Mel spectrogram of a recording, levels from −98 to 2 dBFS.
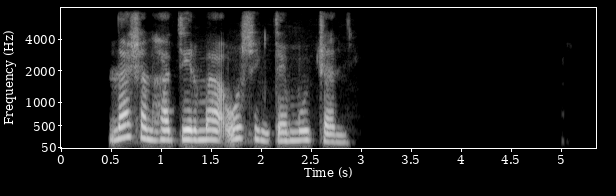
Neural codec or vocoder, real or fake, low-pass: codec, 44.1 kHz, 7.8 kbps, Pupu-Codec; fake; 7.2 kHz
